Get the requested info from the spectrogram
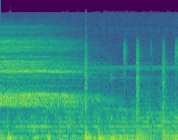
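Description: Eerie horror-style soundtrack: a low throbbing pulse under a rushing, airy drone that fades out about a second in, followed by a few sharp clicks.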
